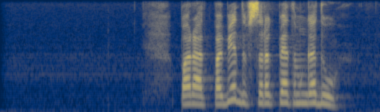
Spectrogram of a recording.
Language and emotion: Russian, positive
